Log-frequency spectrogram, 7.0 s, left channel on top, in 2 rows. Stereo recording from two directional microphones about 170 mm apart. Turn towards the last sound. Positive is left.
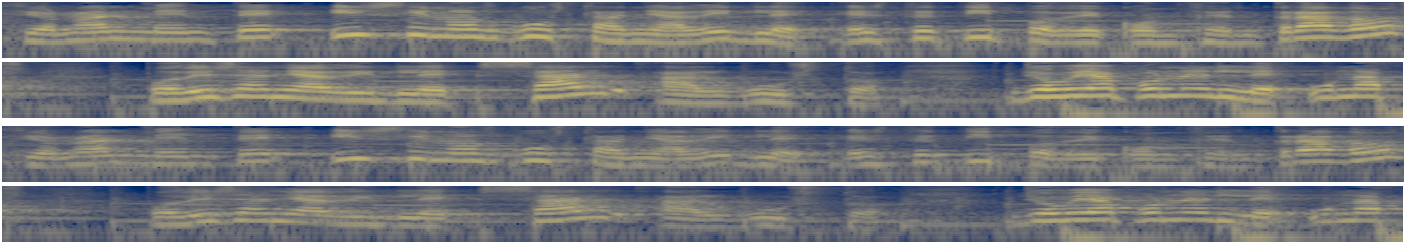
turn(degrees=40)  # may be behind; listen again after turning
